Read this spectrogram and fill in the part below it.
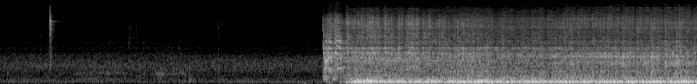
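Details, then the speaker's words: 1975 Honda CB550 four-cylinder starting: quiet, then catches cleanly at once and settles into a steady, even idle; runs really good, healthy. "This runs really good."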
